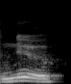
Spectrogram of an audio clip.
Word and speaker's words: Neu: a play on words the Neu you know pronounced new but it's a play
